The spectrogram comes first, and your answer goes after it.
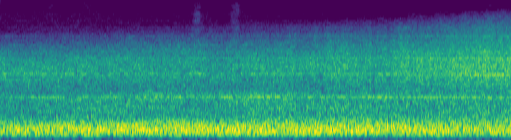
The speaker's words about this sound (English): This is a high thrust. It barely gets a tail on the ground, and it'll get airborne fairly quick.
